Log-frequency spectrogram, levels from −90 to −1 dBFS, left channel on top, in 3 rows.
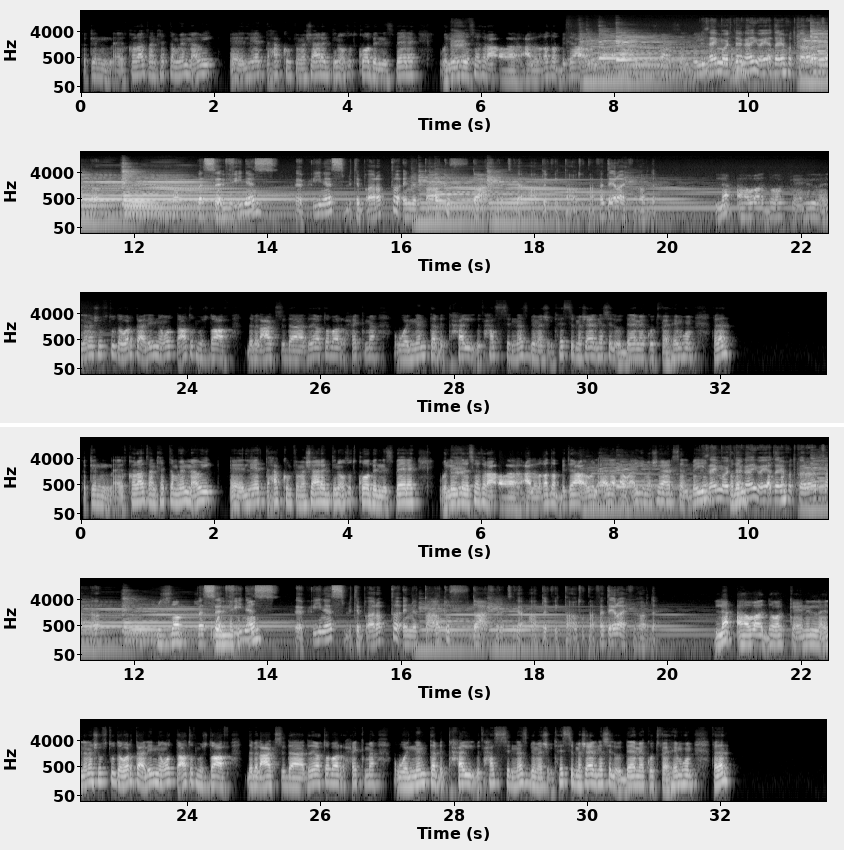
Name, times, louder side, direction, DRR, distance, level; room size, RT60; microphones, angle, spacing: voice 1, 0.1-2.0 2.2-9.5 9.7-10.0 10.3-10.6 12.1-12.8 13.2-13.9 20.7-32.1, right 7 dB, 70° right, 0.3 m, -25 dB
sound 1, 7.3-22.5, left 7 dB, 75° left, 0.3 m, -28 dB
voice 2, 9.3-11.5 13.0-14.1 14.4-18.2 18.5-19.8, left 1 dB, 5° left, 0.4 m, -26 dB
2.2 x 2.2 x 3.9 m
head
